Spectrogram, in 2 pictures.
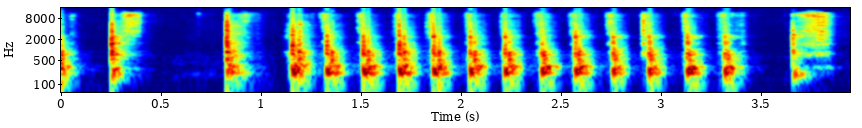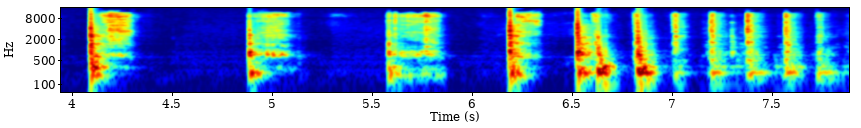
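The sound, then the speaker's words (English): Rapid knife chopping as garlic is minced on a board: a long run of many quick, evenly spaced strikes, then a few scattered, irregular bursts of chops separated by short pauses. “Mincing garlic.”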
